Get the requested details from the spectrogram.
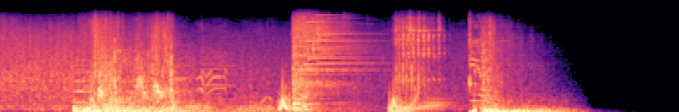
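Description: A bright game jingle plays with short chimes.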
